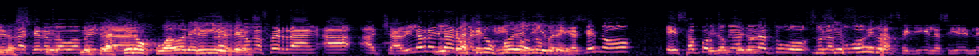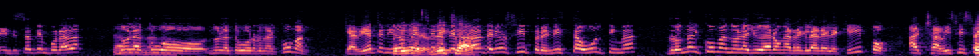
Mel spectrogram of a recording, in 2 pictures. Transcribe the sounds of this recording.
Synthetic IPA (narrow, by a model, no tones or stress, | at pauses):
leɾaxeɾoŋaowameʎɾaaxeɾoŋxuɣaðoɾeeliɾaβɾeɾoŋaferaŋaːt͡ʃaβileareɣlaɾoeleõiaðoolnomeðiɣake̞no̞ | e̞saopo̞tt̪uniðanolat̪uβonolat̪uβoenlaseenlasinend̪eesat̪e̞mpo̞ɾaða | nnolat̪uβono̞lat̪uβo̞ronalkumãŋ | keaβiat̪e̞niðimeɾat̪epoɾaðant̪eɾjo̞ɾsipe̞ɾoene̞st̪ault̪ima | ronalkumãnnːo̞leaʝuðaɾo̞ŋare̞ɣlaɾe̞le̞kipo̞ | at͡ʃaβisis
